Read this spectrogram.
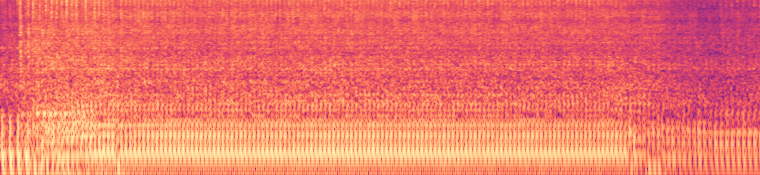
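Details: Craftsman snowblower single-cylinder engine after a new carburetor and fuel line were fitted: it catches and settles into a steady, even idle with a smooth low thrum and no misses or knocks, running normally.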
